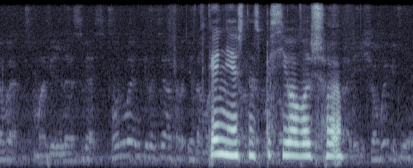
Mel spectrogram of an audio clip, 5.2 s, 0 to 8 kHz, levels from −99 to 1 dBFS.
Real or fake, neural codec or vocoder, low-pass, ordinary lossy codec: real; none; 7.2 kHz; none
